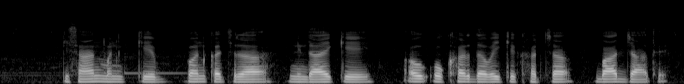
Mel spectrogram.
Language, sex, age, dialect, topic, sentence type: Chhattisgarhi, male, 25-30, Eastern, agriculture, statement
